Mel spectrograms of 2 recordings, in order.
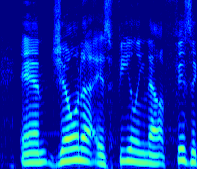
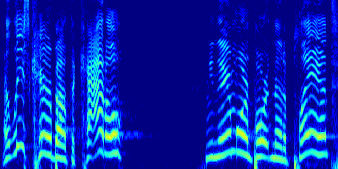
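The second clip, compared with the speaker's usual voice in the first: exasperated rebuke; 11 semitones higher, 7 dB louder than usual. Retold or imitated. God's zinger to pouting Jonah.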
